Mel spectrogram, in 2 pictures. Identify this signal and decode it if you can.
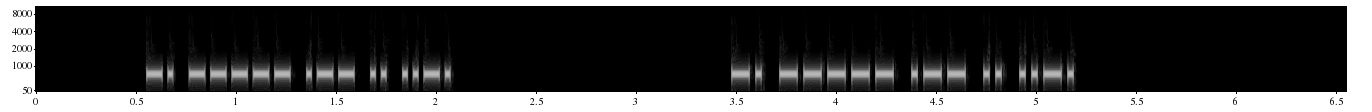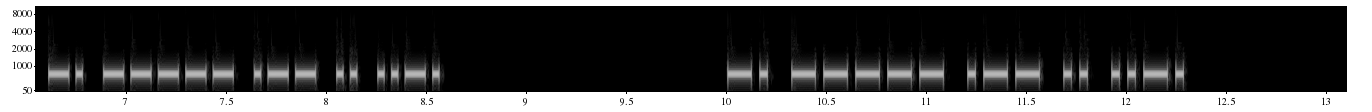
Morse code, heard as a keyed tone, about 38 wpm, 700 Hz. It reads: N0WIF N0WIF N0WIF N0WIF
